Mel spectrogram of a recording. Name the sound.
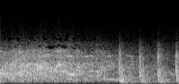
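knocking on a door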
